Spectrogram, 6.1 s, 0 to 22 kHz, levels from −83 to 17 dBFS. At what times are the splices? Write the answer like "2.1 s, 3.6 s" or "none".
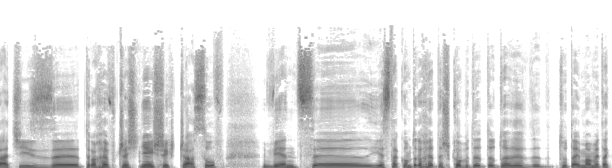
none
